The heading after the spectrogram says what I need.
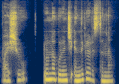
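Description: A woman's voice: mid-range voice, steady tone, rapid-fire, darkish tone, lightly acted. A woman voicing a wounded, obsessive young mafia don who speaks tenderly and pleadingly to the woman he loves.

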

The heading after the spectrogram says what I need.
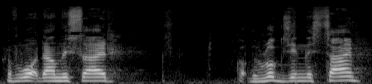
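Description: A middle-aged man walking through a large warehouse, listing auction lots in short, brisk phrases as he goes. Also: fairly high pitch, fairly even intonation, a little mellow. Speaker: auctioneer giving a viewing tour. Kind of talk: walking tour commentary. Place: large indoor warehouse with shelving.

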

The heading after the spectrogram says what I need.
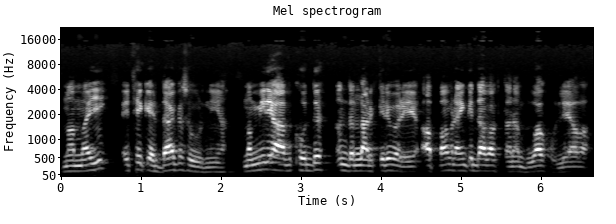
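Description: A man's voice: fairly high pitch, fairly even intonation, a little fast, dull audio. A man playing a son who earnestly explains himself to his elders in a family web drama.

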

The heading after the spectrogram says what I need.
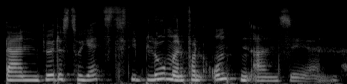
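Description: A woman's voice: medium pitch, measured pace, lightly acted. Cool, sneering young man, voiced by a woman reader. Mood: mocking. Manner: calm, drawling, sneering.

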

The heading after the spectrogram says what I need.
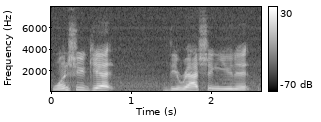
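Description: Speaking at a moderate pace with fairly even intonation and a fairly high pitch, a middle-aged man demonstrates a roof rack. He gives plain step-by-step instructions outdoors at a beach beside a car, recorded on a camera mic.

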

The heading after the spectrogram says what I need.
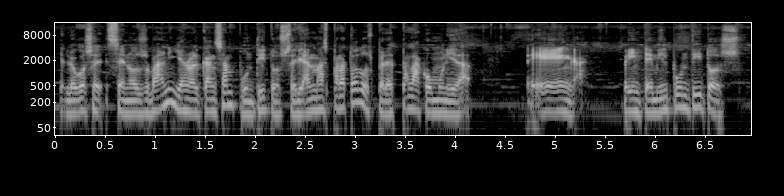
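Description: A man's voice: mid-range voice, a little fast, faint music behind. A young man, chatting casually on a live stream from a neon-lit bedroom, repeating phrases and reading the chat aloud. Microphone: studio mic on arm, headset.

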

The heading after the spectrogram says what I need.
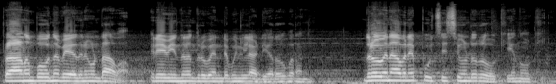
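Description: A man narrates a story in a steady, dramatic reading with a fairly high voice. His voice rings in a long reverb, and soft music plays under it. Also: fast talker.

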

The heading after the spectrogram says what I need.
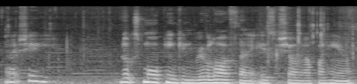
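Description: A woman's voice: sits low, lively intonation, normal speed, warm tone, faint music behind. An Australian woman chatting casually about her shopping, rambling with lots of ums and yeahs, recorded on a phone in a car at night. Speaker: vlogger. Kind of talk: casual haul chat.

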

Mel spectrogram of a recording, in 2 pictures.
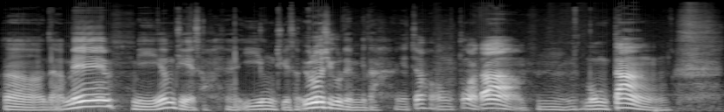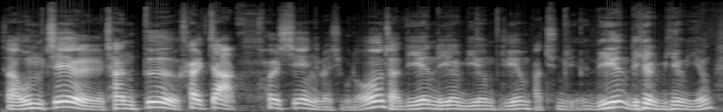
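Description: Male teacher, lecture, animated pitch, repeats phrases, keeps checking in. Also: normal speed, hardly any pauses. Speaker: Korean language teacher. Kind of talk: lecture on spelling rules.

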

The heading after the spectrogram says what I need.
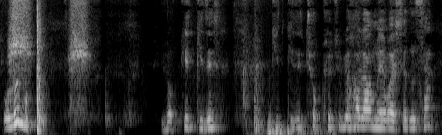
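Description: A man talking casually at home, pleading and gently scolding with repeated short commands to calm down. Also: high-pitched, measured pace, very noisy. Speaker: father filming his daughter at play.

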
